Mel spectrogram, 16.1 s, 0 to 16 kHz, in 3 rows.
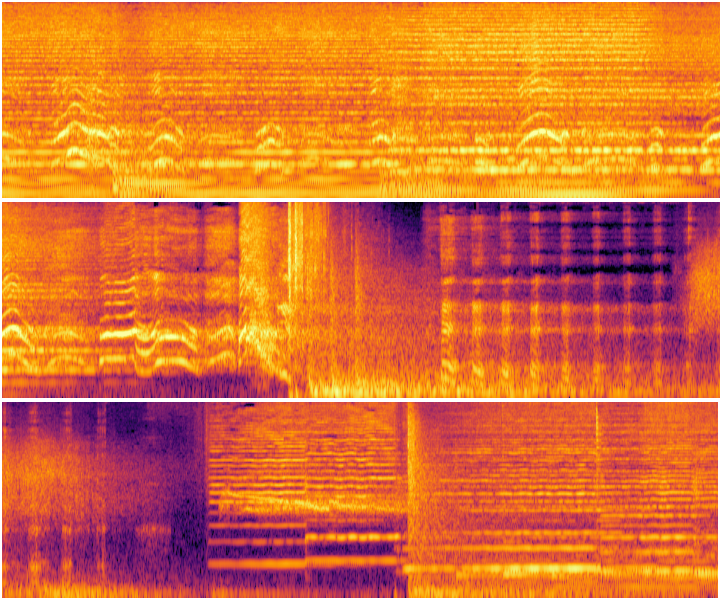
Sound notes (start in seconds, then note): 7.2 bones Break; 8.6 Bishop laughs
